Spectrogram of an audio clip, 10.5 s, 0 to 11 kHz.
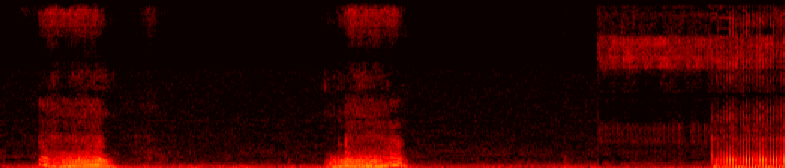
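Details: Pug snoring: snorting, vibrating snores on each breath, about 16 a minute, with a louder unrelated sound near the end.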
